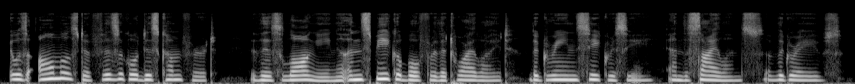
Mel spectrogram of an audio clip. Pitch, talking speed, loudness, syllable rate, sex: 205 Hz, 145 wpm, -16 LUFS, 4.7 syllables/s, female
